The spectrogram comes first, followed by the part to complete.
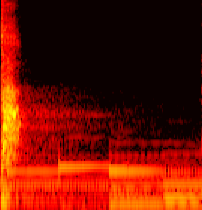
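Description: Soft background music of sustained notes under a narrated reading, with the chord changing about every half second. A spoken word trails off right at the start.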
